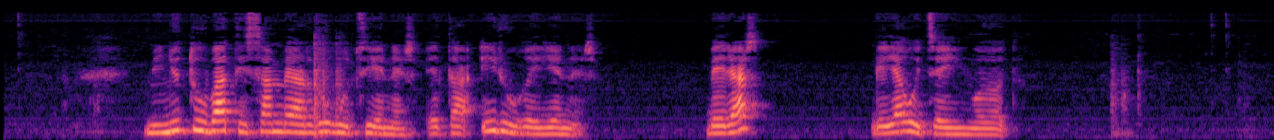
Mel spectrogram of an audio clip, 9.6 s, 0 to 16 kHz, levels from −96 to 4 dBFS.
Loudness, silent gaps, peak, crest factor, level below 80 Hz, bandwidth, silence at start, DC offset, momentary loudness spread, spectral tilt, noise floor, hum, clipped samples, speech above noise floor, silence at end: -24 LUFS; none; -4 dBFS; 22 dB; -66 dBFS; 11.5 kHz; 0.8 s; under 0.1%; 14 LU; -6.5 dB/octave; -67 dBFS; none; under 0.1%; 44 dB; 1.1 s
